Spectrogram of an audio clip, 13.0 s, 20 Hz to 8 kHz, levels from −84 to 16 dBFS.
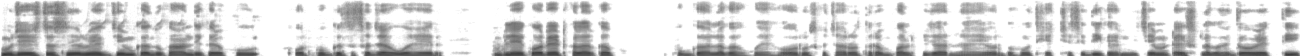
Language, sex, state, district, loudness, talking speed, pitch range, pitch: Hindi, male, Chhattisgarh, Sarguja, -17 LUFS, 240 wpm, 125-145 Hz, 130 Hz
